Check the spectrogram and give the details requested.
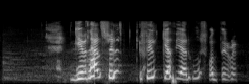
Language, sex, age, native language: Icelandic, female, 13, Icelandic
